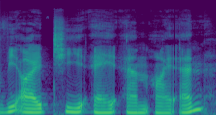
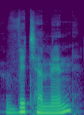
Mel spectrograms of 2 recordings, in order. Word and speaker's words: vitamin: is spelled v-i-t-a-m-i-n and in British English it would be pronounced vitamin vitamin with an e sound for the I there at the beginning vitamin and a very strong T sound vitamin in American English the I at the beginning would be pronounced like an I so vitamin and the T would be pronounced very soft in my opinion a very soft tea vitamin almost like a D vitamin so vitamin and vitamin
